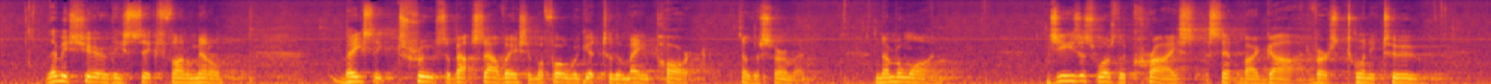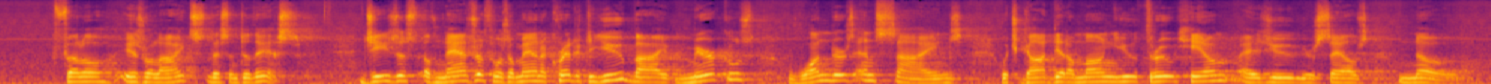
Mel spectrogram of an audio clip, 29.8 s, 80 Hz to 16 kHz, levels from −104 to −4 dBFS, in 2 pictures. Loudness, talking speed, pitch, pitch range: -19 LUFS, 125 wpm, 150 Hz, 135-170 Hz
